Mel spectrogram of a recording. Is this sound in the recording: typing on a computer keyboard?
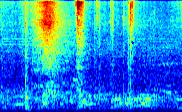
no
